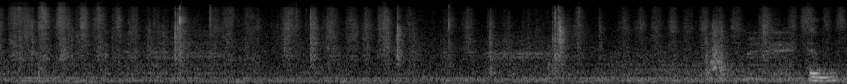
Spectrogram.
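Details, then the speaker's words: Rubbing fiberglass casting tape: steady scratchy rubbing and brushing as hands massage fiberglass casting tape onto a cast of a dog's foreleg for a custom carpal brace; the dog has slight valgus. "Now that we have that casted, what we want to do is we want to just massage in the fiberglass casting tape."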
